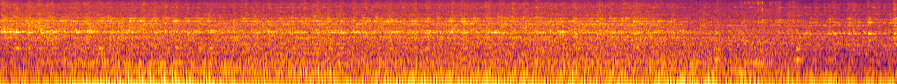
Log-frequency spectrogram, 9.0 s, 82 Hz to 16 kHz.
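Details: 1929 Ford Model A after oil pan gasket replacement and new oil filter fitted, just after cold start: low even idle, steady beat about four pulses a second, no knocks or misses; sounds like it's idling really well.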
